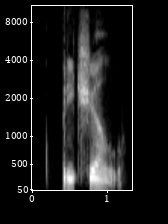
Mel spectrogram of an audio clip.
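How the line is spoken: Quiet command. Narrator (Russian): тихо приказал я

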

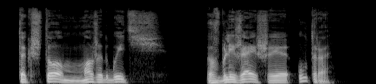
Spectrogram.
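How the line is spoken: Plain. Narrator (Russian): спросил Ценцинат

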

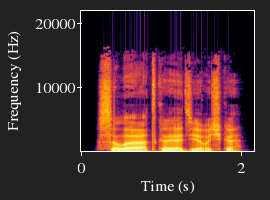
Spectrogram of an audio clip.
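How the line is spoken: Purred. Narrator (Russian): промурлыкал Тарин

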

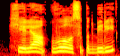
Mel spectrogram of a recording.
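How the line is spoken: Grumbled. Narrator (Russian): буркнула Улька

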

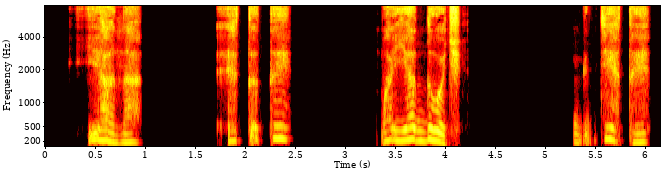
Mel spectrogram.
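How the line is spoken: Hoarse wounded whisper. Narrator (Russian): зашептала раненая хрипло

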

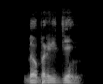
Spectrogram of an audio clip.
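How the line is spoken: Curt. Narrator (Russian): отрывисто произнес Орлов

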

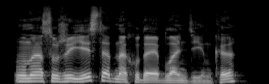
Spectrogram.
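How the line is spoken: Plain. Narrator (Russian): ответил Валентин

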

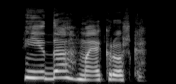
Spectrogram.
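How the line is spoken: Chuckling. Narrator (Russian): хохотнула я

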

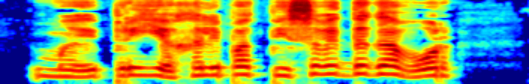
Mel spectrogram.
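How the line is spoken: Bewildered babbling. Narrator (Russian): залепетал адвокат Пушкарь, в недоумении

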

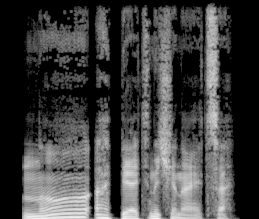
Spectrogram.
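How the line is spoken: Drawn out. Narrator (Russian): протянул он

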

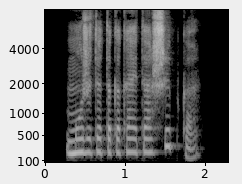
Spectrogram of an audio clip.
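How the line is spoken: Mumbled. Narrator (Russian): Пробормотала

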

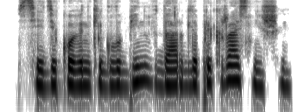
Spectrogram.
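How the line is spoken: Whisper in the ear. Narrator (Russian): шепнул ей кто-то на ухо

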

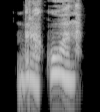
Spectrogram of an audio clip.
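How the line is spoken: Astonished hoarse wheeze. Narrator (Russian): просипела я … от удивления

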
